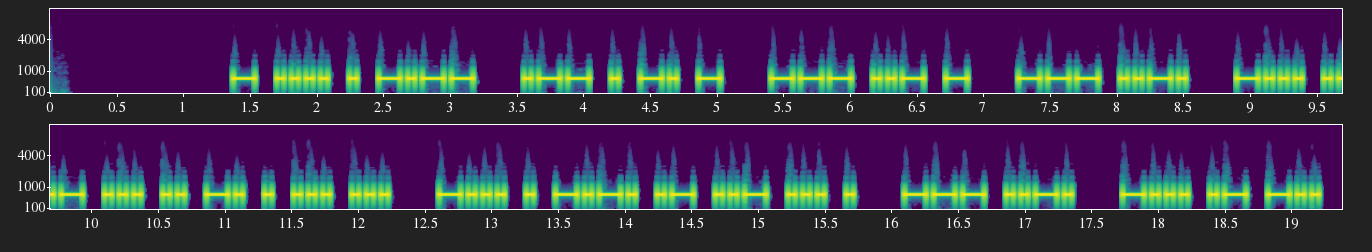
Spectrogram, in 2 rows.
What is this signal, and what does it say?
Morse code, heard as a keyed tone, about 22 wpm, 700 Hz. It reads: THEY WENT OUT OF BUSINESS BECAUSE OF BAD
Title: Sentences from Top 1000 Words - Review Part 4 - 22wpm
